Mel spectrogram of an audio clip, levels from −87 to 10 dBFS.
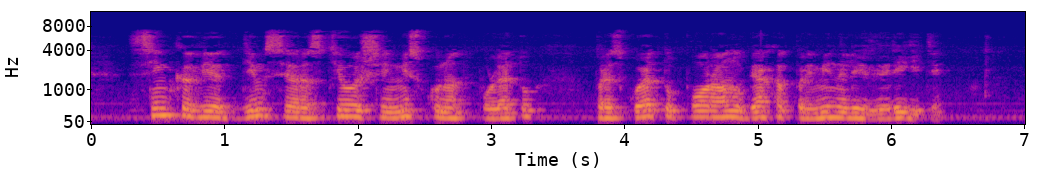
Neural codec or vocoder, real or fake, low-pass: none; real; 7.2 kHz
